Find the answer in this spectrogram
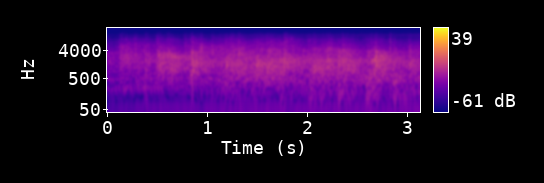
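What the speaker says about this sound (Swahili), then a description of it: "Aya, nipigeni makofi tena." A crowd claps steadily for about three seconds, a dense, even patter of many hands with no voices over it.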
